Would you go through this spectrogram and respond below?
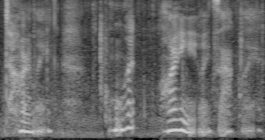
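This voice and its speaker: A performer voicing a tender, powerful femboy witch in a soft, partly whispered ASMR fantasy roleplay. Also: medium pitch, fairly even intonation, gravelly, a little hiss or hum. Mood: hushed, curious. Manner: hushed, partly whispered, slow and soothing.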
